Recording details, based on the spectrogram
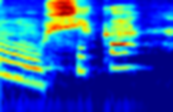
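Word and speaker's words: música: это он прочитает мусика Значит мы на письме также должны показать куда правильно падает ударение имографически ставим вот эту черточку ударение на букву у мусика И если мы не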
